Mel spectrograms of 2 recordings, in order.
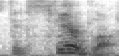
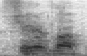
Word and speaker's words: Sverdlov: Yeah, Sverdlov. Sverdlov is the actual pronunciation of my name, but of course in the United States they don't know how to say it.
